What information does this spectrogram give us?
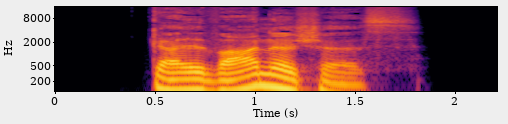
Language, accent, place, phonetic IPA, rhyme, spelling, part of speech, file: German, Germany, Berlin, [ɡalˈvaːnɪʃəs], -aːnɪʃəs, galvanisches, adjective, De-galvanisches.ogg
- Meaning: strong/mixed nominative/accusative neuter singular of galvanisch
